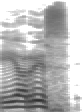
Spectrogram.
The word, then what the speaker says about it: heiress: एयरएस। एयरएस पढ़ेंगे, एयरएस, एयरएस। यहाँ पे भी क्या है? एच साइलेंट रहेगा, एयरएस पढ़ेंगे, ठीक है ना, एयरएस, ठीक है।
